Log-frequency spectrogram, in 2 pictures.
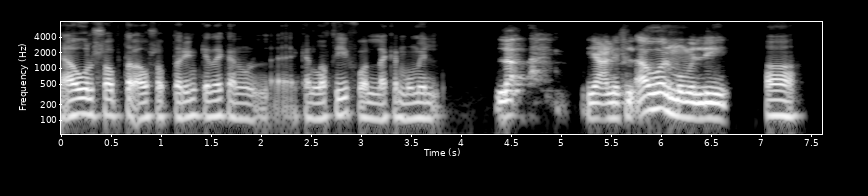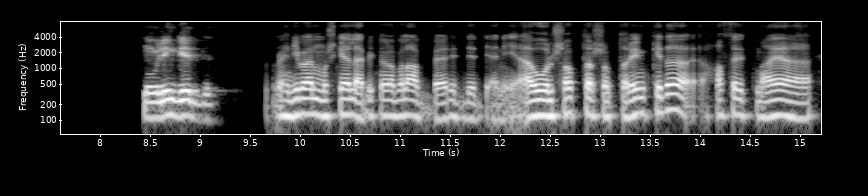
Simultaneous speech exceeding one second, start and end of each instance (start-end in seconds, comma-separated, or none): none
